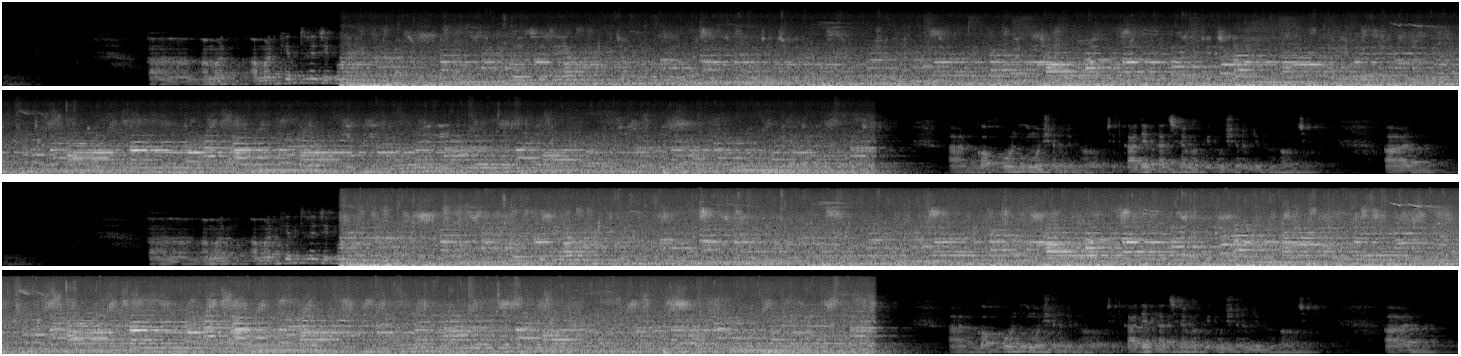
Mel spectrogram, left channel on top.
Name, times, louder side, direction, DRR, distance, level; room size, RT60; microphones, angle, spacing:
voice 1, 0.9-9.5 9.8-15.1 15.4-23.3 23.7-27.6 27.9-28.7, left 1 dB, 20° left, 1 dB, 5.6 m, -35 dB
sound 1, 3.4-23.3, right 3 dB, 65° right, 1.3 m, -22 dB
sound 2, 8.5-15.0, left 1 dB, 40° left, 3.1 m, -41 dB
25.5 x 25.0 x 8.4 m, 1.0 s
head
